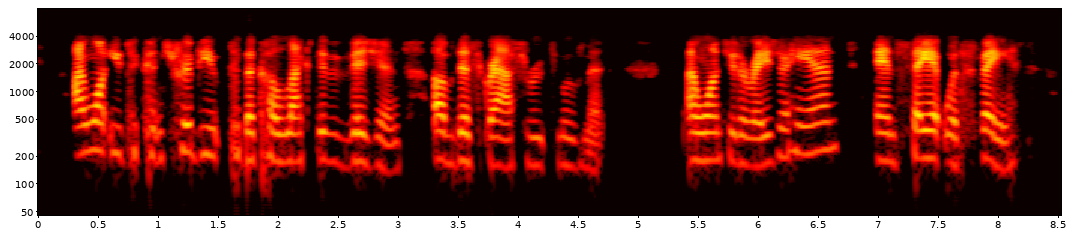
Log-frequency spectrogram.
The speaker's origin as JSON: {"language": "English", "town": "Wichita", "region": "Kansas", "country": "United States", "tie": "born there", "said": "I was born in Wichita, Kansas. So I drove 2.5 hours to see my family."}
